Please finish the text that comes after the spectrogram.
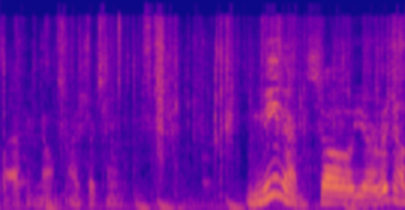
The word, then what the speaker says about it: Minun: Minun. So, your original pronunciation was close.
